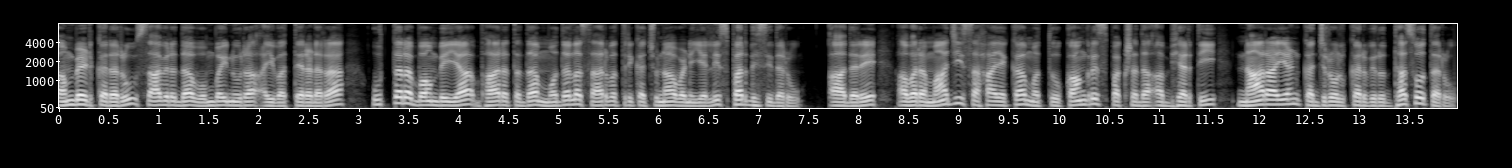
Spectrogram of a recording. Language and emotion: Kannada, neutral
